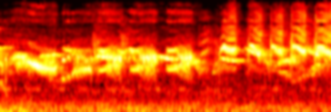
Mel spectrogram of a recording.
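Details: Chinese hwamei in a singing contest, morning voice training; harsher, slightly squawky warbled phrases, then a string of sharp clipped notes in the final second.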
